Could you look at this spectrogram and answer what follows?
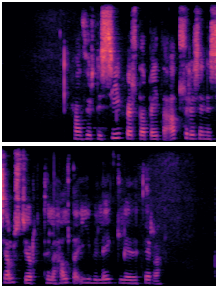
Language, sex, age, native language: Icelandic, female, 40-49, Icelandic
